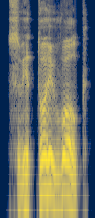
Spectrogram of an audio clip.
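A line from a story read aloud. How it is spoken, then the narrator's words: Women exclaiming in unison. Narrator (Russian): в один голос воскликнули женщины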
